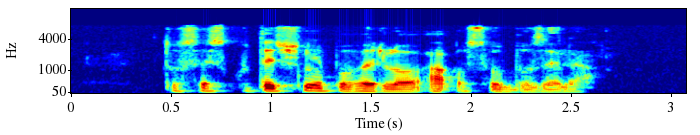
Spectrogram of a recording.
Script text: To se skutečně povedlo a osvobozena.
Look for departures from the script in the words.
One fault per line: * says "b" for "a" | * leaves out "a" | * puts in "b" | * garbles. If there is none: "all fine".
all fine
